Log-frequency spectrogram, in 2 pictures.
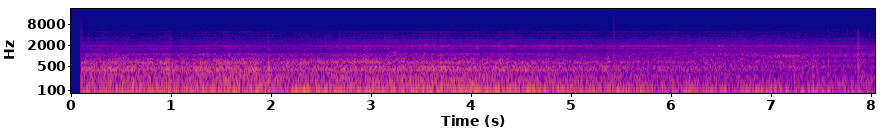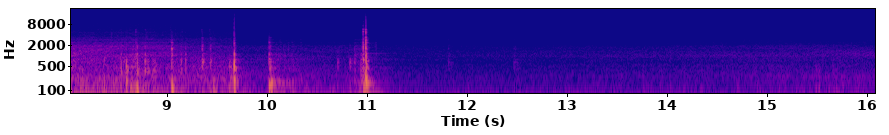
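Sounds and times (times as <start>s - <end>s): wind noise on microphone: 0.1s - 11.2s
bicycle tyres rolling on road: 0.1s - 16.0s.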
